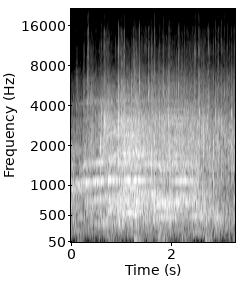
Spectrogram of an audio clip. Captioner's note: applause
